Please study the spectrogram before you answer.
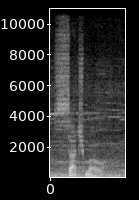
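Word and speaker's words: Satchmo: It's pronounced Sachmo. The T is silent.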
